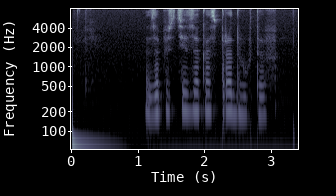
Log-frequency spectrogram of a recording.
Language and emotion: Russian, neutral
